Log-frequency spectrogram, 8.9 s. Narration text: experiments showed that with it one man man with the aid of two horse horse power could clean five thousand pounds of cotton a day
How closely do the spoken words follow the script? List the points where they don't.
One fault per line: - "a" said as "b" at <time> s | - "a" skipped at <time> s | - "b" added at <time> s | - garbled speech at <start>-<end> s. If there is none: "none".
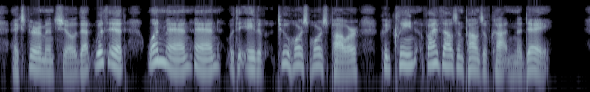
none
